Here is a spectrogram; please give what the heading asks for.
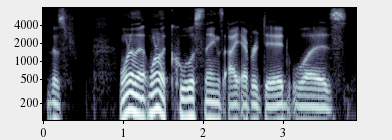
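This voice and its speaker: A man with a low, smooth, resonant voice talks loosely as an interview guest, restarting his sentences, laughing easily and dropping the odd swear. The sound is close and dry, with no room around it. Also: animated, normal speed, darkish tone, dry recording. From Kansas, US. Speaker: podcast guest, former assistant director. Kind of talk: casual interview chat.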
